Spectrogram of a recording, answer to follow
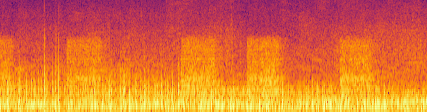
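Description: Steady low rumble of an Atlas V rocket in powered ascent through maximum dynamic pressure, with short bursts of radio hiss from an open launch-control channel coming and going about five times.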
